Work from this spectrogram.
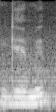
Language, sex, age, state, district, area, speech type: Santali, male, 18-30, Jharkhand, East Singhbhum, rural, spontaneous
